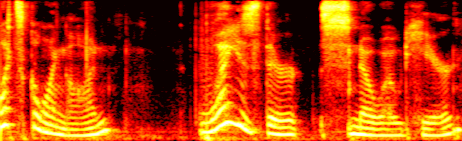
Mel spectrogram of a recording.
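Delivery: acted puzzled, unimpressed tone with swooping intonation. Retelling how Tina looked up at the door, voicing Tina not impressed. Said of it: "She was not impressed".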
